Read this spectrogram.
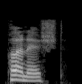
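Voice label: "punished", British English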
